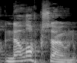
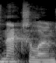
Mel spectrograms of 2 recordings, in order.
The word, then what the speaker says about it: naloxone: They would either have salt water, a placebo, fentanyl, which is an excellent opiate painkiller, or naloxone, which I keep mispronouncing as naxalone, so if I fall over and spoonerize that, please forgive me.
